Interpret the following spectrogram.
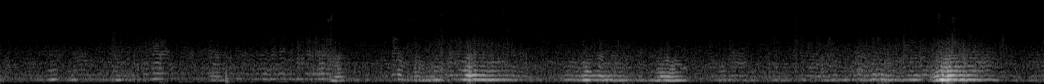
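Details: A honey bee hive's natural buzzing: a soft, continuous low hum rising and falling in intensity, with a strong close buzz near the end.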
